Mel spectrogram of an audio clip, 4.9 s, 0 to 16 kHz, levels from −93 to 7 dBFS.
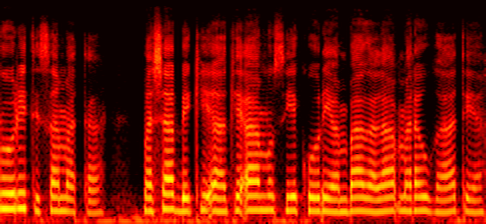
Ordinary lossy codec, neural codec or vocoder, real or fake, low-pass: none; autoencoder, 48 kHz, 32 numbers a frame, DAC-VAE, trained on Japanese speech; fake; 14.4 kHz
